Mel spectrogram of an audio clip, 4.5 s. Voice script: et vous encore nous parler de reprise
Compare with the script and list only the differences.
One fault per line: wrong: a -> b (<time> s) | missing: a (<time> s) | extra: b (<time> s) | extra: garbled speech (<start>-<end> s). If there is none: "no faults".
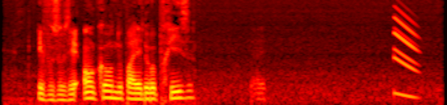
extra: osez (0.6 s)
